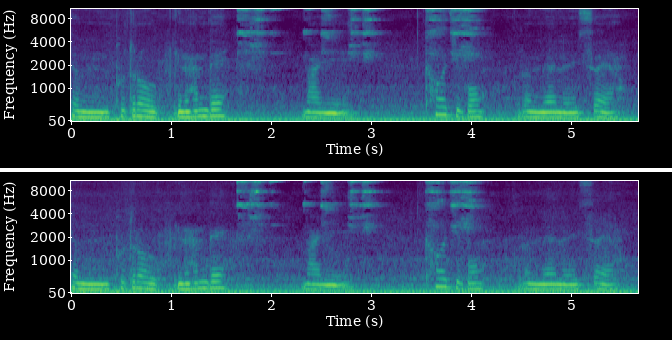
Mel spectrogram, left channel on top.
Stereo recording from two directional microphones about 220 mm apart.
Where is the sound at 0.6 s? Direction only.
25° left (ahead or behind).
